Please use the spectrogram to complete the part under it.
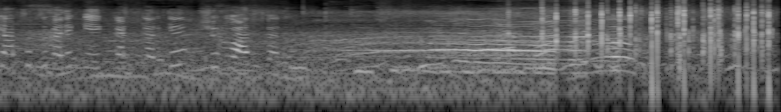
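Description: A crowd of young people chatter and cheer nearby.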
